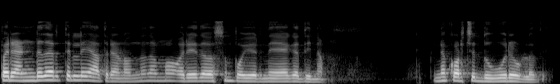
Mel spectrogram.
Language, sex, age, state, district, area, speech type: Malayalam, male, 45-60, Kerala, Kasaragod, rural, spontaneous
